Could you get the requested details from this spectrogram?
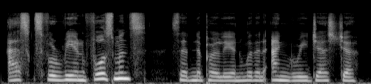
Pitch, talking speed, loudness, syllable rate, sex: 195 Hz, 145 wpm, -17 LUFS, 5.3 syllables/s, female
